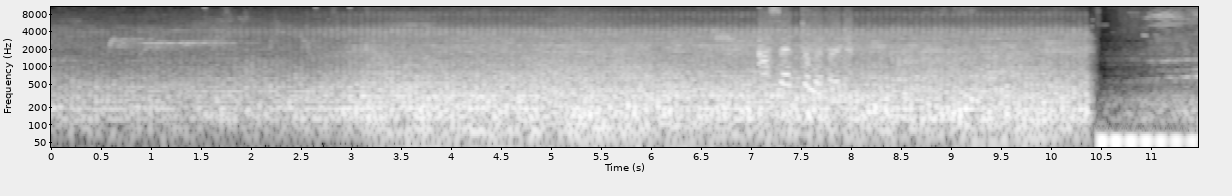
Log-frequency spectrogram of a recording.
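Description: A helicopter's rotor roars close by.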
